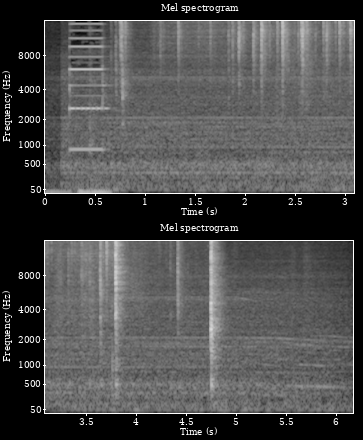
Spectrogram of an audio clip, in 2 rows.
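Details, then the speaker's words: IBM 5162 (XT 286) power supply, heard from the rear of the PC during CMOS setup: a short beep, faint hum, scattered ticks and two sharp cracks as an X2 RIFA filter capacitor fails. "And you'll notice that there's this big puff of smoke coming out of the power supply unit."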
